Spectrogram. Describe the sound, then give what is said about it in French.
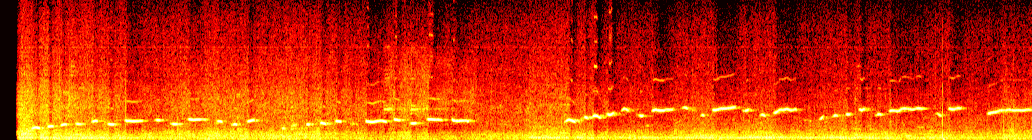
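Someone whistles a tune from a film alone, clear, in two long phrases of rising and falling notes with a brief pause between them, over a low background rumble. “Sifflement totalement inquiétant donc d'un film somptueux et évidemment un film euh, qui est dramatique.”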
